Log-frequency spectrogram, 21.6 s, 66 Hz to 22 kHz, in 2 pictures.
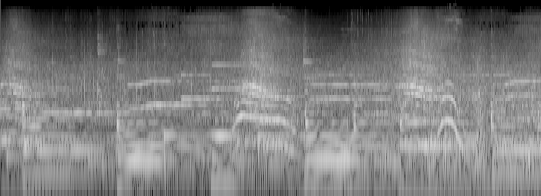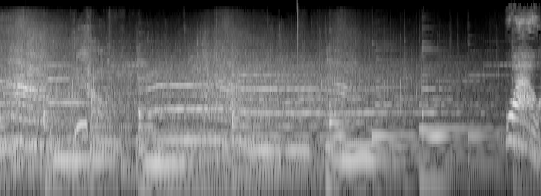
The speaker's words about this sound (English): Race cars sure are fast. You said it. Race cars can go over 200 miles per hour, which is nearly 3 times faster than a cheetah can run.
